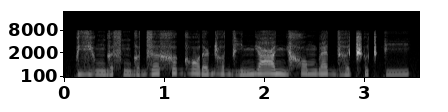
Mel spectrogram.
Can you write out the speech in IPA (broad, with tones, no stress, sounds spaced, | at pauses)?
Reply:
zʲ ɔ˨ ŋ ɡ ɜ˨ s ŋ ɡ ʌ˨ d͡z ɜ˦ x ʌ˦ ɡʱ ɔ˦˨ ɾ ɜ˨˦ ɖʱ ʌ˦ dʱ i˨ nʲ æ˦ ʕ ɜ˦ nʲ ʌ˨ x ɔ˦ m b æ˦ dʱ ɜ˨ t͡ʃʼ ʊ˦ t͡ʃ k i˨˦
